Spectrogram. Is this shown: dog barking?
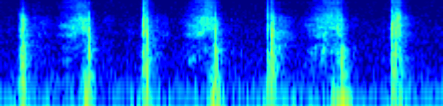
no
